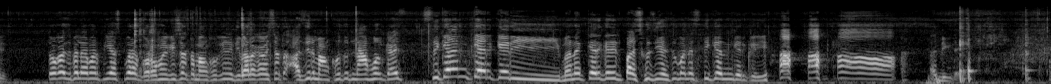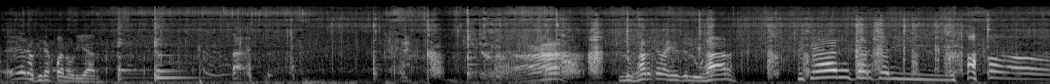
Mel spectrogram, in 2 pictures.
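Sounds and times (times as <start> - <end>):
chicken sizzling in a pan: 0.0 - 21.0
person speaking: 15.6 - 21.0.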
